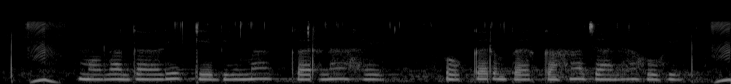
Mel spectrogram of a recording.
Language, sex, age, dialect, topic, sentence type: Chhattisgarhi, female, 25-30, Northern/Bhandar, banking, question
